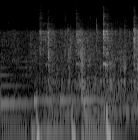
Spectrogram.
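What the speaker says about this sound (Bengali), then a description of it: "এবার বড়ি ভেজে নেব" Lentil dumplings (bori) frying in hot mustard oil give a steady close sizzle, with three soft thumps of stirring at regular intervals.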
